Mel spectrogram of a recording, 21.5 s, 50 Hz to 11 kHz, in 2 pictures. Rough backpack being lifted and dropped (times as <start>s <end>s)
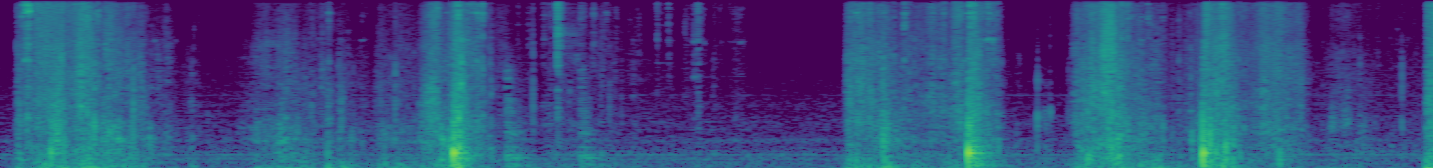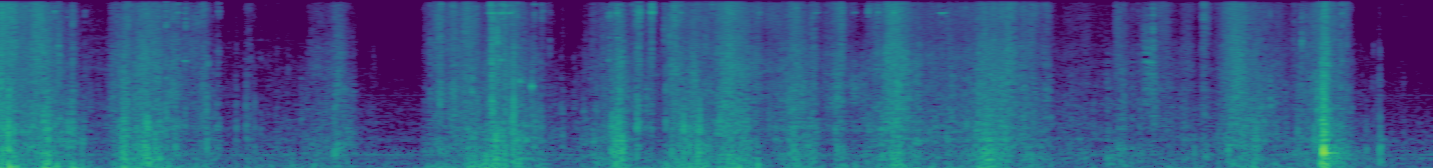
0.1s 1.4s, 2.0s 4.0s, 6.4s 9.9s, 10.7s 13.4s, 14.0s 21.2s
